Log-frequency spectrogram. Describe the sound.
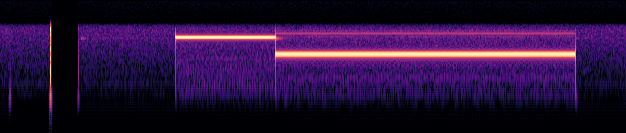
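Fire department dispatch alert tones come over the radio for an Athens Township call: a few short clicks, then a steady high tone for about a second, followed by a longer, lower steady tone lasting about three seconds.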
